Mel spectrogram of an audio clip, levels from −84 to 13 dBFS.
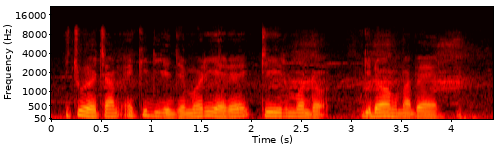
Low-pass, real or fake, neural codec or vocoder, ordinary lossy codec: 10.8 kHz; real; none; AAC, 32 kbps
